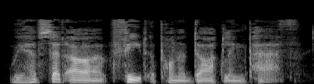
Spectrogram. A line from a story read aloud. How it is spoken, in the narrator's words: he murmured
